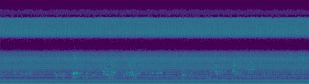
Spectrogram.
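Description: Steady electrical mains hum on the recording, a low buzz with many overtones. Under it, a faint, distant voice of an audience member asks a question away from the microphone.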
